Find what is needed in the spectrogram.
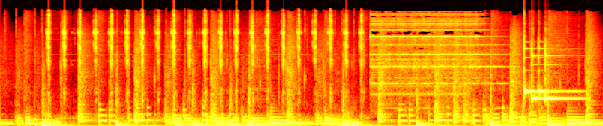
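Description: Quiz countdown-timer music: fast, even ticking over a bass line for about five seconds. A ringing alarm-like sound follows, marking the time running out, and a loud two-note chime comes about a second later.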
